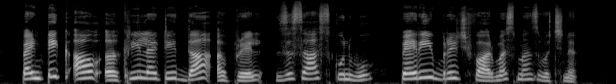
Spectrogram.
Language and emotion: Kashmiri, neutral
